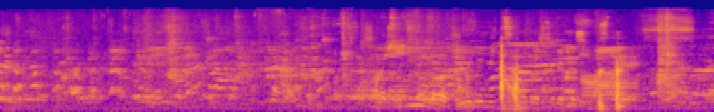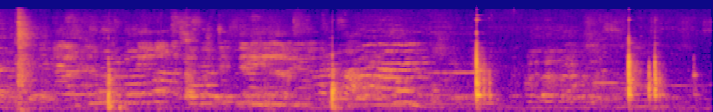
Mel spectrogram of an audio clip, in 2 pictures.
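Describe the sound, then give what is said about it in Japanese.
Beer glasses clink in a toast, several sharp, bright clinks ringing out at irregular intervals amid a busy backdrop of overlapping voices and chatter with occasional light laughter. “ビール来ましたね。乾杯しましょう、乾杯。”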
